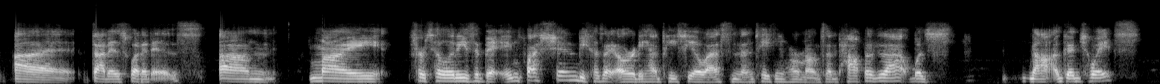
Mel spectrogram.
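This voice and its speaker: A woman talks with a very deep, low pitch. Her pace is moderate and her pitch varies in an ordinary way. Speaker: detransitioner interviewee. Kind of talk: interview. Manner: hesitant, many fillers.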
